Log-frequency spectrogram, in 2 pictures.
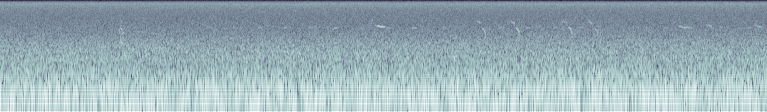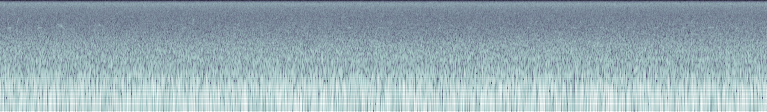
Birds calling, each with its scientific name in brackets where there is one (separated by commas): American Pipit (Anthus rubescens), Gray-crowned Rosy-Finch (Leucosticte tephrocotis), Dusky Flycatcher (Empidonax oberholseri)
